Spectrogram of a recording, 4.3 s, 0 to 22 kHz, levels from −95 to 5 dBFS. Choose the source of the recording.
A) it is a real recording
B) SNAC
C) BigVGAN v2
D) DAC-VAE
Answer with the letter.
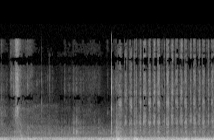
A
